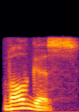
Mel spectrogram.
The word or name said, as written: vulgus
